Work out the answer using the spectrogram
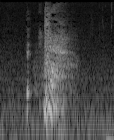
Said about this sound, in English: Wow, I had to sneeze there. Sorry about that.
